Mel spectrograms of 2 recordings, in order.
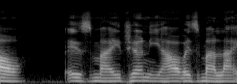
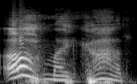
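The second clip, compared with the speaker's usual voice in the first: loud, high, slowly drawn-out exclamation; theatrical amazement; 7 semitones higher, 14 dB louder, much slower than usual. Real, not acted. Guest reacts to the gold, loud drawn-out amazement. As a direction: stretch it out like a diva.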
